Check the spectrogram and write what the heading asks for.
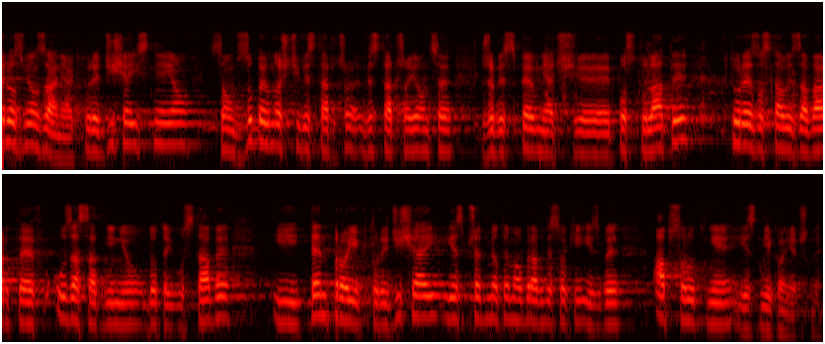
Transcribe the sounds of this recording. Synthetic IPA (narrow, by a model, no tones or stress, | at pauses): ɛɾɔzvʲjɔ̃w̃zaɲakt̪uɾɛd͡ʑiɕajist̪ɲejɔ̃w̃ | sɔ̃w̃vzupɛwnɔɕt͡ɕivst̪aɾvɘst̪aɾt͡ʂajɔnt̪sɛ | ʐɛbɘspɛwɲat͡ɕpɔst̪ulat̪ɘkt̪uɾɛzɔst̪awɘzavaɾt̪ɛvuzasad̪ɲeɲud̪ɔt̪ɛjust̪avɘ | it̪ɛnpɾɔjɛkkt̪ːuɾɘd͡ʑiɕajjɛst̪̚pʂɛd̪mʲjɔt̪ɛmɔbɾad̪vɘsɔkʲejizbɘ | apsɔlut̪ɲɛjɛst̪ɲɛkɔɲɛ̰t͡ʂnɘ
